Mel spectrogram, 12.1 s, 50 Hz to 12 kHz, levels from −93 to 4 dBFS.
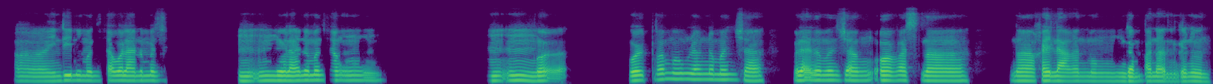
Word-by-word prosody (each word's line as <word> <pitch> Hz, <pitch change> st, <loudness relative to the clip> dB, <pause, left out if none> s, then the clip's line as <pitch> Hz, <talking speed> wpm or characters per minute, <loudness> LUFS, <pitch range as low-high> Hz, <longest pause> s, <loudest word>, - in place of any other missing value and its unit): Ah, 135 Hz, -1 st, -3 dB
hindi 140 Hz, +3 st, +1 dB
naman 150 Hz, -2 st, -2 dB
siya, -, -, -2 dB
wala 150 Hz, -1 st, +3 dB
naman 150 Hz, 0 st, -2 dB
siya 145 Hz, 0 st, -18 dB, 0.7 s
mm, 145 Hz, +2 st, -1 dB
wala 145 Hz, 0 st, +4 dB
naman 160 Hz, +1 st, +2 dB
siyang 155 Hz, -1 st, -3 dB, 1.4 s
Mm, 145 Hz, 0 st, 0 dB
wor 145 Hz, -, +1 dB, 0.6 s
work 155 Hz, +2 st, +3 dB
from 180 Hz, +2 st, -1 dB
home 190 Hz, -1 st, -1 dB
lang 180 Hz, 0 st, 0 dB
naman 175 Hz, -1 st, 0 dB
siya, 145 Hz, -4 st, -1 dB, 0.3 s
wala 155 Hz, -, +5 dB
naman 160 Hz, 0 st, +2 dB
siyang 150 Hz, -1 st, +1 dB
oras 155 Hz, 0 st, +2 dB
na, 145 Hz, 0 st, +2 dB, 0.5 s
na 140 Hz, -1 st, +2 dB
kailangan 140 Hz, -1 st, +2 dB
mong 130 Hz, -1 st, -4 dB
gampanan 135 Hz, -1 st, 0 dB
gano'n. 130 Hz, -3 st, 0 dB
145 Hz, 145 wpm, -23 LUFS, 140-155 Hz, 1.4 s, wala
